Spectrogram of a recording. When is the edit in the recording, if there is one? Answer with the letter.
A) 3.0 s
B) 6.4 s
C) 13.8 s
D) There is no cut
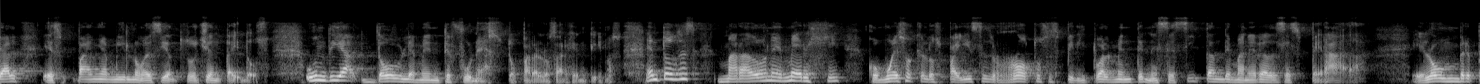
D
